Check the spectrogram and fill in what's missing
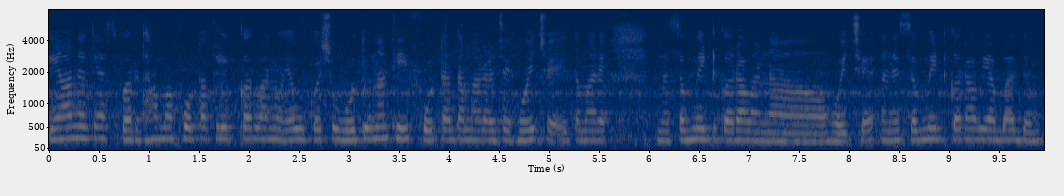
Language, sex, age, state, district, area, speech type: Gujarati, female, 18-30, Gujarat, Rajkot, rural, spontaneous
